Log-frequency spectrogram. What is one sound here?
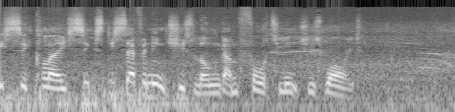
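A man speaks calmly nearby outdoors.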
